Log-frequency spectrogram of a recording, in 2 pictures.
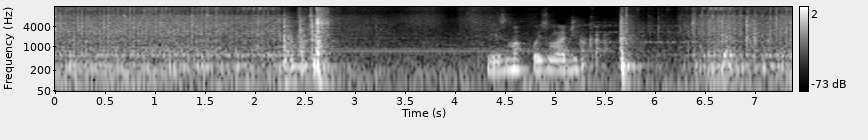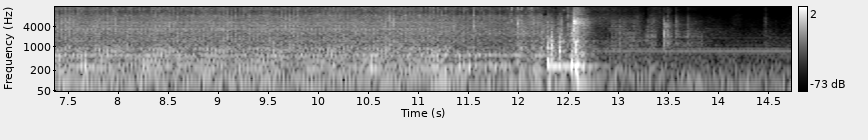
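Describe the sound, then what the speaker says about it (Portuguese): Sewing machine stitching close along a zipper with a zipper foot on a patchwork makeup bag, a near mechanical hum with bursts of rattling stitches and a few sharp clicks, while someone speaks briefly in Portuguese. "E faço uma costura bem junto com a cremalheira, com o meu pé de zíper"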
